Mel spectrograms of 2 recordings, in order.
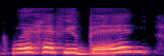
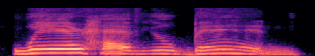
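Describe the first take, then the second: First: Said in the usual way. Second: Drawn-out demand. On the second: Acted. Same question, drawn out louder.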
